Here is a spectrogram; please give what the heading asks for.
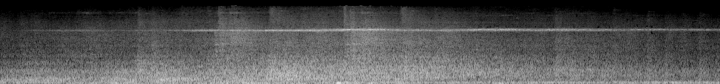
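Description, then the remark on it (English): An underground train rumbles loudly past a station platform, a steady roar with a thin, high metallic wheel squeal ringing through it, swelling slightly midway. No voices. “And that's where Kelly pushed most of his victims underneath the trains when they got to the edge of the railway platform.”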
